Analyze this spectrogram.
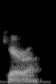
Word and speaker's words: Cairo: but it's pronounced Kara.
